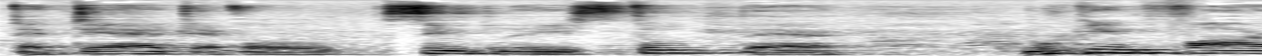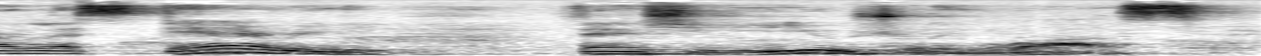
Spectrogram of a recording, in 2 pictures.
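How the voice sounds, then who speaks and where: An amateur reader narrating fan fiction aloud in a halting way, stumbling over words. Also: medium pitch, mellow, recorded from a distance. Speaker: story reader. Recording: echoey room.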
